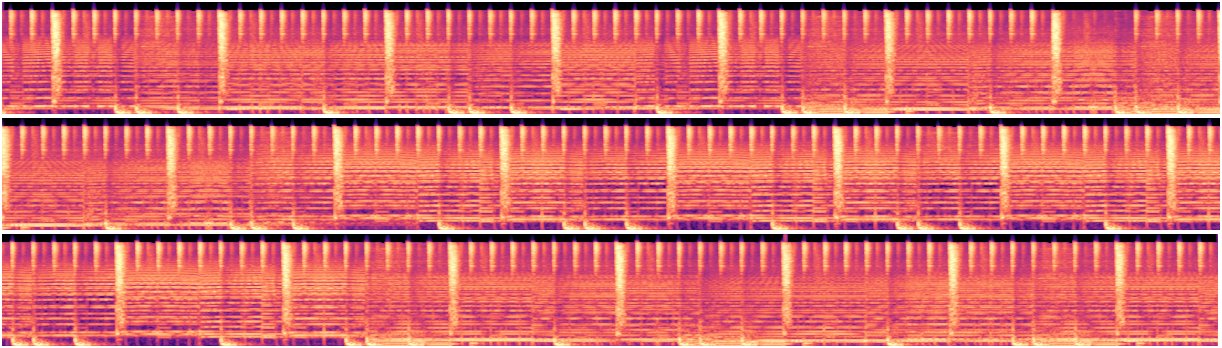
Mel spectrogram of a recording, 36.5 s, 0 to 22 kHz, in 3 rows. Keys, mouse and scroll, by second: 0.4-1.3 scroll down 1, 1.6-4.3 drag, 4.3 ctrl+z, 8.0 click, 11.9 click, 15.3 right click, 15.8 click, 16.2 ctrl+v, 16.6 ctrl+click, 16.9-17.3 scroll down 1, 17.6 click, 20.2 click, 22.0-31.2 drag, 35.5 click.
